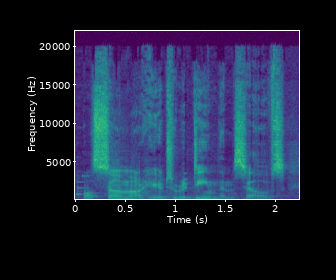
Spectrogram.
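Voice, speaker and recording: A man voicing a grave, formal, humble chief justice in a video game, speaking with measured courtesy. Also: rumbling low, over music. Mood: polite, reserved.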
